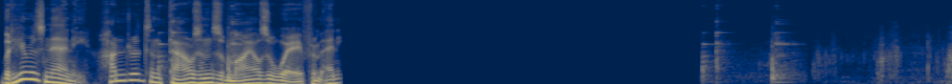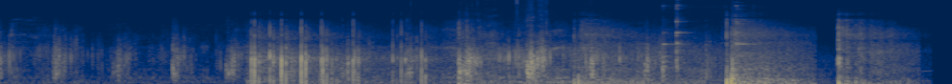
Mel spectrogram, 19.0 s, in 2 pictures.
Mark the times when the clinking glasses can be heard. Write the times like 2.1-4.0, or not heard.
1.6-2.5, 7.0-8.0, 16.1-17.1.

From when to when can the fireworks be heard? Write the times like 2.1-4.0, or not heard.
11.9-18.6.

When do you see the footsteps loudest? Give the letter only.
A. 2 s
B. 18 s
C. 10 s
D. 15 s
D.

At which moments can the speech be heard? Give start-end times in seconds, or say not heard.
0.0-3.4.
